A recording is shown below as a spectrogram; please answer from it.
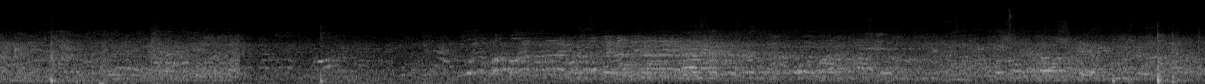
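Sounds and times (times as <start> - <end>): players shouting: 4.8 - 8.6.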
